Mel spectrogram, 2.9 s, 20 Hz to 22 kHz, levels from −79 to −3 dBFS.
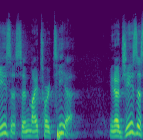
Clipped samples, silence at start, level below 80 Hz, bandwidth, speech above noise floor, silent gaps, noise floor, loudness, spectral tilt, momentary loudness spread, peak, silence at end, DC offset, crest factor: under 0.1%; 0 s; -52 dBFS; 14.5 kHz; 36 dB; none; -56 dBFS; -21 LUFS; -4.5 dB/octave; 9 LU; -2 dBFS; 0 s; under 0.1%; 18 dB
